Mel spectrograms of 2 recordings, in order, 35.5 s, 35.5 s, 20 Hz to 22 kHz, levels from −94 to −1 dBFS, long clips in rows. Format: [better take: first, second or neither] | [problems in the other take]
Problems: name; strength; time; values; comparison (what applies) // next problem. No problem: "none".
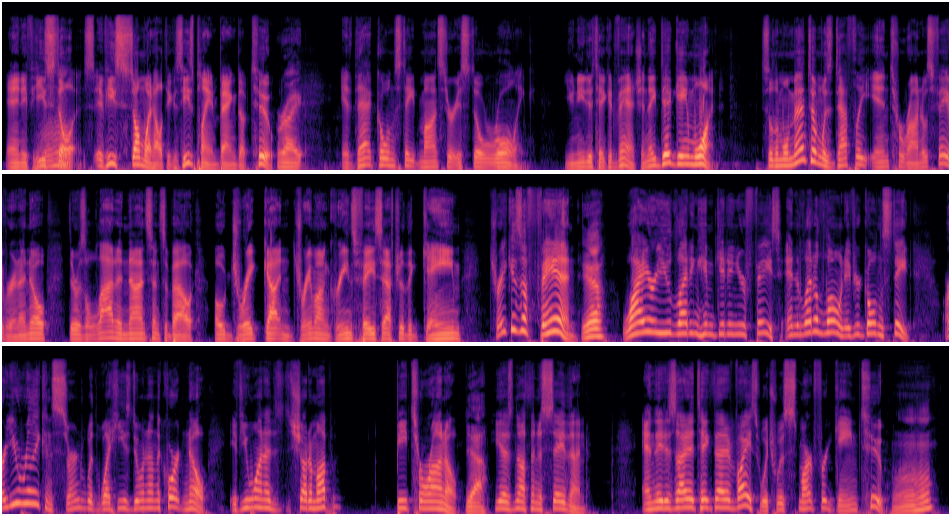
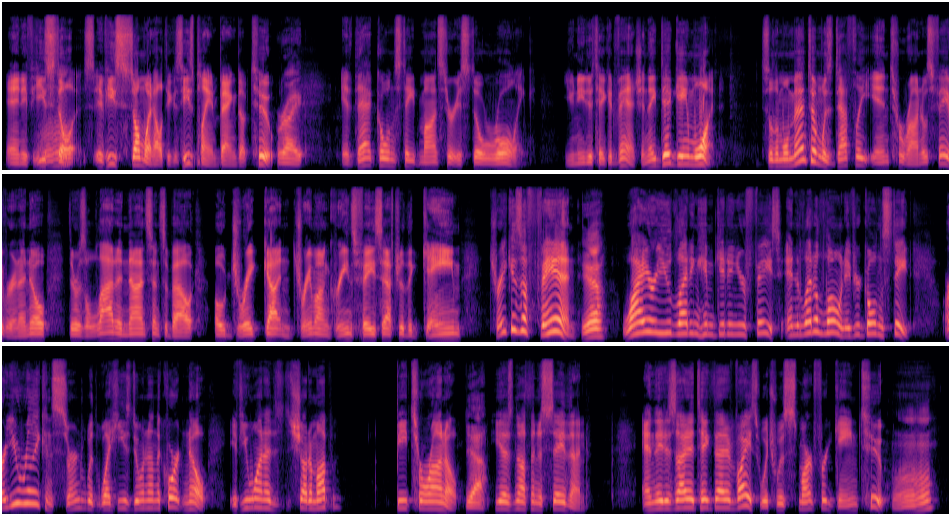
first | thin; somewhat; fading below 300 Hz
